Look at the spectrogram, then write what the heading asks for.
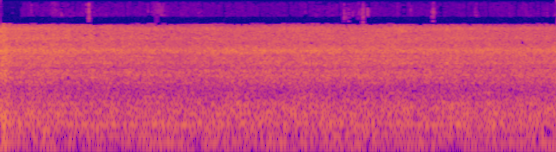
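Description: Four helicopters, each carrying a member of a string quartet (three violinists and a cellist) during a performance, roar overhead in a loud, steady, dense engine-and-rotor din that fills the whole stretch without pause. No one speaks.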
